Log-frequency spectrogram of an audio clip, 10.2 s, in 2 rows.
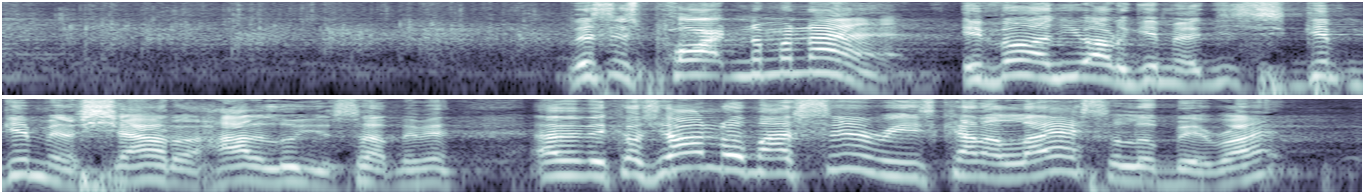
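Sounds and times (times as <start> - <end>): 
church audience clapping: 0.0 - 3.0
speech: 2.1 - 10.0.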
